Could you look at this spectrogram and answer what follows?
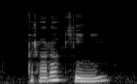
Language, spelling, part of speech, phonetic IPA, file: Polish, prorokini, noun, [ˌprɔrɔˈcĩɲi], LL-Q809 (pol)-prorokini.wav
